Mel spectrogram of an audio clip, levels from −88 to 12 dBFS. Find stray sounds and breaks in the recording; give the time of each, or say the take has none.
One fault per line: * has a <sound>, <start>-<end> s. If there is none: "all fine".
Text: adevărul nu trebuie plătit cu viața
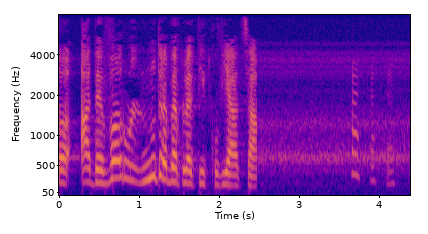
* has a laugh, 3.6-4.2 s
